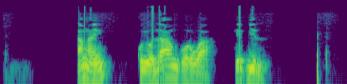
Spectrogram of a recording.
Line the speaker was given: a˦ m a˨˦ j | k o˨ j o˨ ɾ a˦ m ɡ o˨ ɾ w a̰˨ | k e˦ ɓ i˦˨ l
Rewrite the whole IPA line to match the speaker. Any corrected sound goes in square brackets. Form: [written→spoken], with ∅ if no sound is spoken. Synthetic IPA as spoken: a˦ [m→ŋ] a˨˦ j | k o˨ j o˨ [ɾ→l] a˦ [m→ŋ] ɡ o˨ ɾ w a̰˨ | k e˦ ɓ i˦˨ l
